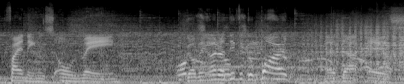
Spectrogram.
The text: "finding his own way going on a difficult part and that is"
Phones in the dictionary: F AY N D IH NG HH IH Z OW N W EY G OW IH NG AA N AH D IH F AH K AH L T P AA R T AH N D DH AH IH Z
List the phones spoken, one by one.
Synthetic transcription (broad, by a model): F AY N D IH NG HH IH S OW N W EY G OW IH NG AA N AH D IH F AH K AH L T P AA R T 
